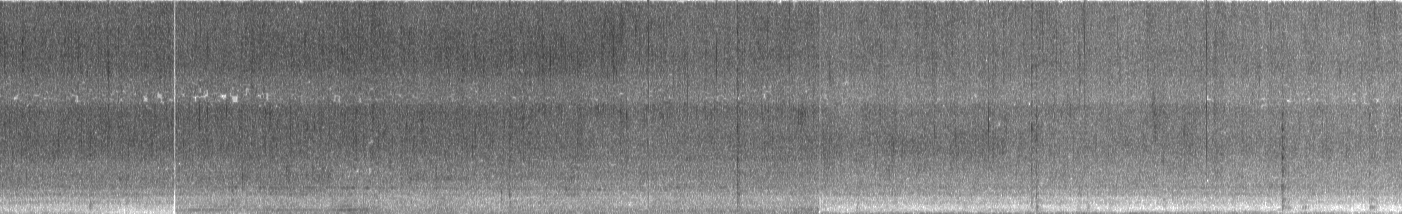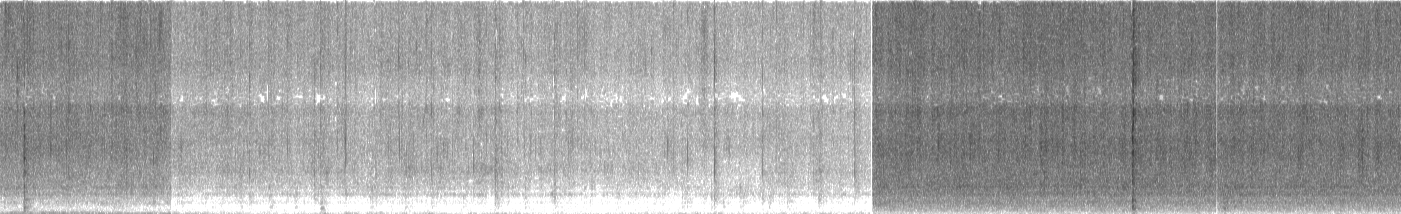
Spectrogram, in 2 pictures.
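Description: Beef and potato slices sizzling on a mini electric grill pan, a steady frying hiss with a few sharp clicks. The sizzle drops to a faint level for several seconds past the middle, then comes back abruptly.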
